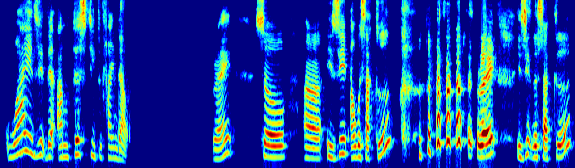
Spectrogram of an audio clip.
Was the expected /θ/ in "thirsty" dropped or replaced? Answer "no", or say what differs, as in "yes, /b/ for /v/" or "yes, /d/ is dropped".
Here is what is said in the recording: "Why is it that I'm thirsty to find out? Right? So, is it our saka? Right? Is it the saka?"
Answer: yes, /t/ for /θ/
